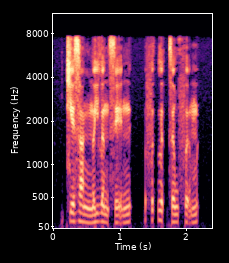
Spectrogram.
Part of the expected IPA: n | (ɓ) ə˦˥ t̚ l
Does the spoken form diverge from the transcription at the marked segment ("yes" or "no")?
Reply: yes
